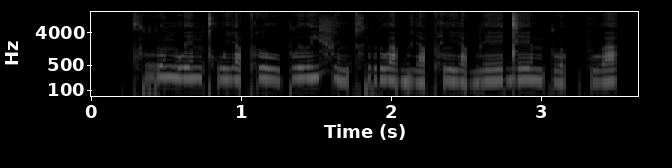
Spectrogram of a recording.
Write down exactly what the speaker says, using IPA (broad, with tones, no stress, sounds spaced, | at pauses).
kʰ r u˥˩ n w e˥˩ n kʰ w i˧ a̯ pʰ l uː˨˩ p l ɯː˦˥ j f i˩˦ n kʰ r u˧ a̯ b i˩˦ a̯ pʰ l i˨˩ a̯ b eː˦˥ d eː˥˩ m p l o˨˩ k̚ f u˦˥ a̯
